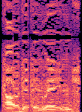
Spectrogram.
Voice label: target in range, synth voice; Kenney's Sound Pack

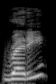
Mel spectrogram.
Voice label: "ready", Voiceover, Female; Kenney's Sound Pack

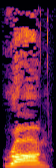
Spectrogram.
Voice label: "wrong", Female; Kenney's Sound Pack

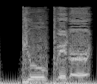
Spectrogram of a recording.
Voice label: planet jupiter, Synth Voice; Kenney's Sound Pack; Synth Voice 1

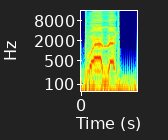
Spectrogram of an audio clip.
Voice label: "planet", Synth Voice; Kenney's Sound Pack; Synth Voice 1

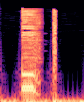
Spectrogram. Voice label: direction up, Synth Voice; Kenney's Sound Pack; Synth Voice 1

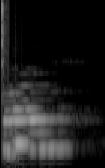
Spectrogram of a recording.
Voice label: User Interface Vocalisation, Robotic, Futuristic; Organic User Interface

